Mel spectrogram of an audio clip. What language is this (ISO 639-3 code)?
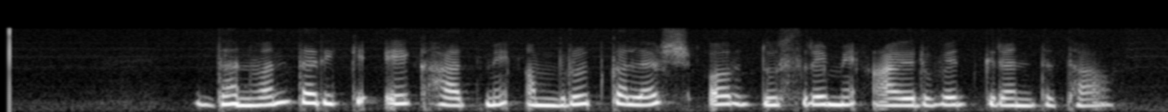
hin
